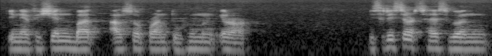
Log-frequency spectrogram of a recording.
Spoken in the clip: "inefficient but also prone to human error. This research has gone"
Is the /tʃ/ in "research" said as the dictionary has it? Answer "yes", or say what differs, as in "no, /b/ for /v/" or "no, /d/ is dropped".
yes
